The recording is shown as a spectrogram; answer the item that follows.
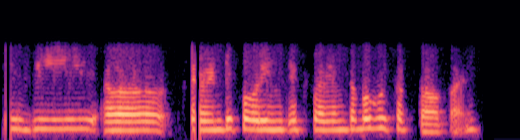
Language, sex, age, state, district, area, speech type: Marathi, male, 18-30, Maharashtra, Osmanabad, rural, conversation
